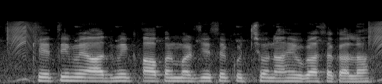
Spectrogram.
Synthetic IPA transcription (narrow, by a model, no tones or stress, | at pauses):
kʰeːt̪imẽaːd̪mɪkaːpənmɐɾd͡ʒisekʊt͡ʃt͡ʃʰonaːɦĩʊɡasɐkaːlaː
